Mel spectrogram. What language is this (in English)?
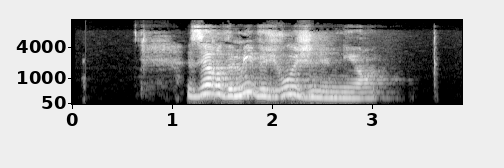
Kabyle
